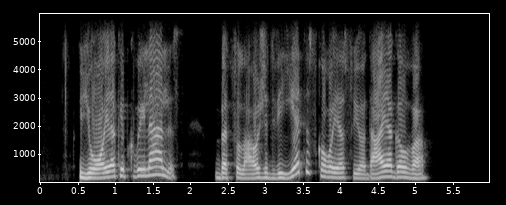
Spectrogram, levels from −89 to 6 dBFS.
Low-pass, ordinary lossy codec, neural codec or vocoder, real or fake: 5.4 kHz; Opus, 24 kbps; none; real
